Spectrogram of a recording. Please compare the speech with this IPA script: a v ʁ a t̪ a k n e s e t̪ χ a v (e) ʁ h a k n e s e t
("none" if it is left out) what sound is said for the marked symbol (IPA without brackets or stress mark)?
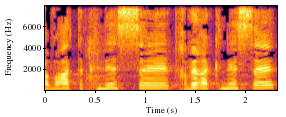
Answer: e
